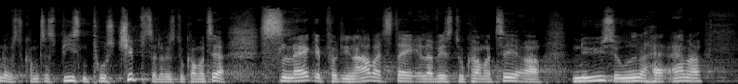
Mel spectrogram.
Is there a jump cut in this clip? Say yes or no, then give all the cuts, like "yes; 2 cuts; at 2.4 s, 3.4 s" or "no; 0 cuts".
no; 0 cuts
